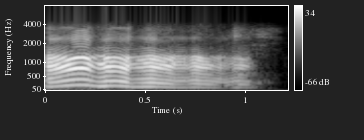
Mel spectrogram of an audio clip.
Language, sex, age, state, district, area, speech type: Maithili, male, 45-60, Bihar, Darbhanga, rural, conversation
